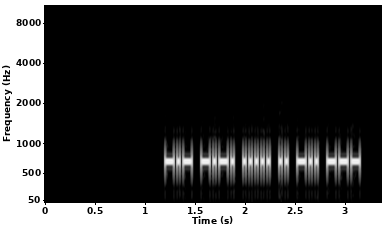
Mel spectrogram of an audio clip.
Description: Morse code, heard as a keyed tone, about 40 wpm, 700 Hz. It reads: KC5IDO
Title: USA Call Signs - 6 Characters - 6x Character Spacing - 40wpm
